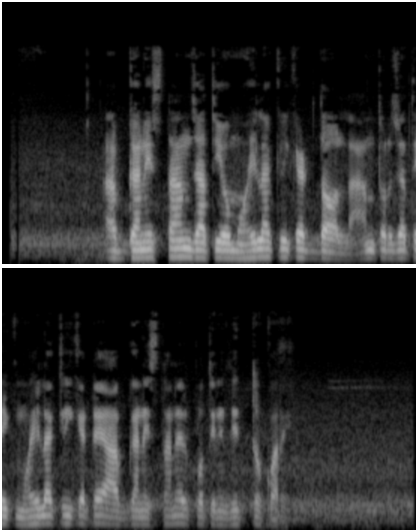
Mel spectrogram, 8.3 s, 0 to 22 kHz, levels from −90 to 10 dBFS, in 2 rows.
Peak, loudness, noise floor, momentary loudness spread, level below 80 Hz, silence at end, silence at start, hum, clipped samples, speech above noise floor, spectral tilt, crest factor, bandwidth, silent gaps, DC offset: -4 dBFS; -26 LUFS; -50 dBFS; 12 LU; -68 dBFS; 0 s; 1 s; none; under 0.1%; 25 dB; -5.5 dB/octave; 24 dB; 11 kHz; none; under 0.1%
